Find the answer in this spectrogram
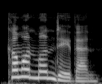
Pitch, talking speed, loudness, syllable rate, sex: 235 Hz, 235 wpm, -17 LUFS, 5.6 syllables/s, female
